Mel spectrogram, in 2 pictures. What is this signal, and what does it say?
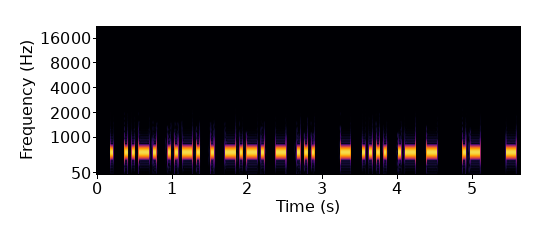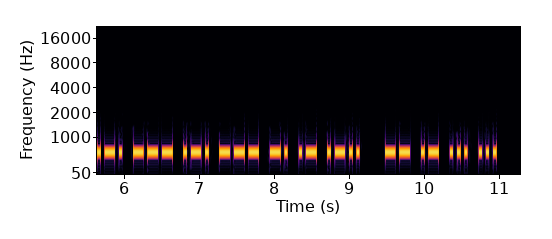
Morse code, heard as a keyed tone, about 25 wpm, 600 Hz. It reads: EFFECTS THAT A CORONAL MASS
